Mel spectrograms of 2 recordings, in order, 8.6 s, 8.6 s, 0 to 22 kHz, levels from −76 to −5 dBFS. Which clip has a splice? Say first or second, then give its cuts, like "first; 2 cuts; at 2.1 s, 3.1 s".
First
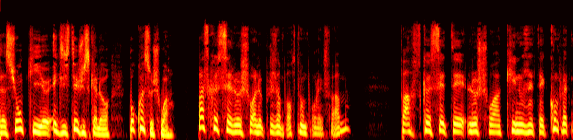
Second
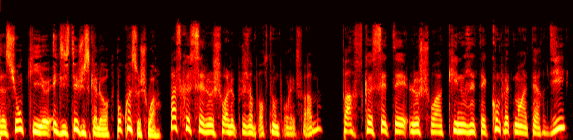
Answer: second; 3 cuts; at 1.7 s, 2.5 s, 5.0 s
